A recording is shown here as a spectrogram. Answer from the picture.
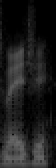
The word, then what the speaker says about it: Meiji: Uh, the only one I know for sure is it's Meiji Restoration. It is Meiji.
